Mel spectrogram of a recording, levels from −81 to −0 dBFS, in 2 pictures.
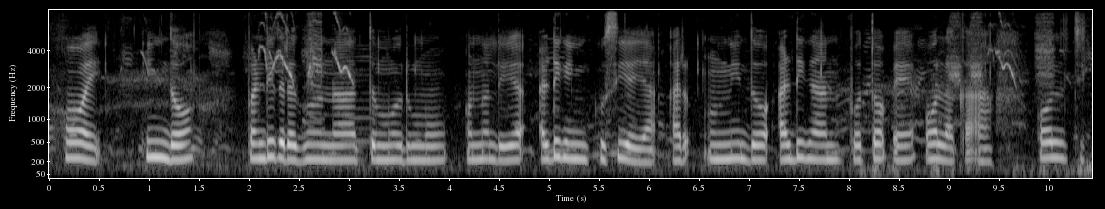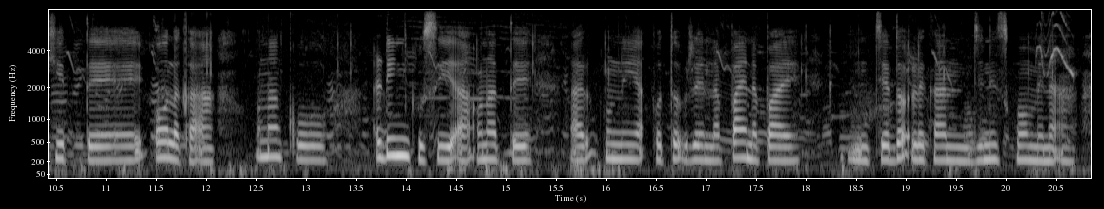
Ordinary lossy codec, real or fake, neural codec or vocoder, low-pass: none; real; none; none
